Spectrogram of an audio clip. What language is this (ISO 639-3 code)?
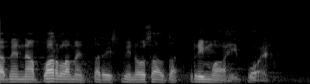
fin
